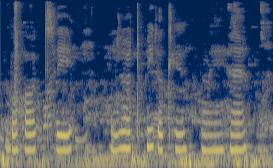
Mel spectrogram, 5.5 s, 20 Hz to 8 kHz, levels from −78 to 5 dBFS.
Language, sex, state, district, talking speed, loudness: Hindi, female, Bihar, Katihar, 75 wpm, -16 LUFS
